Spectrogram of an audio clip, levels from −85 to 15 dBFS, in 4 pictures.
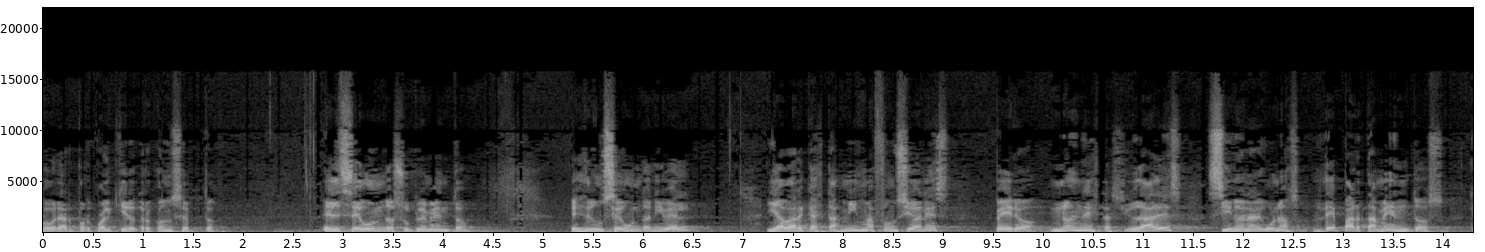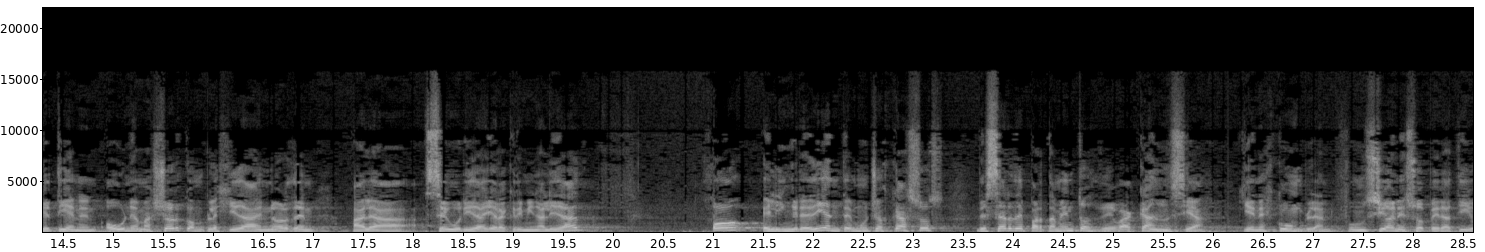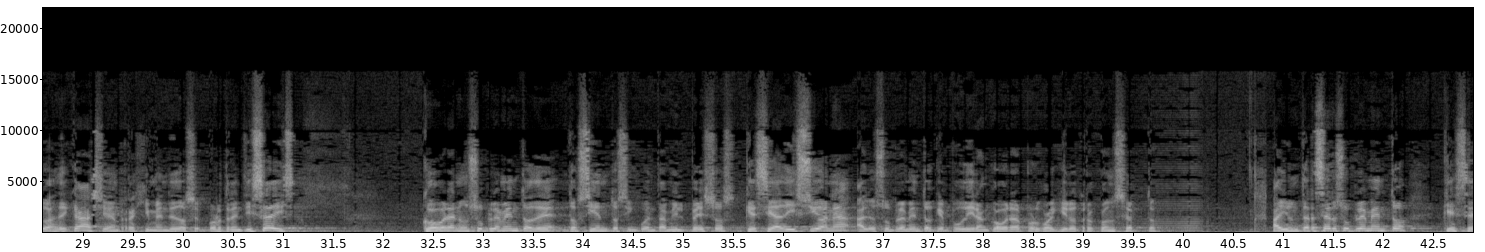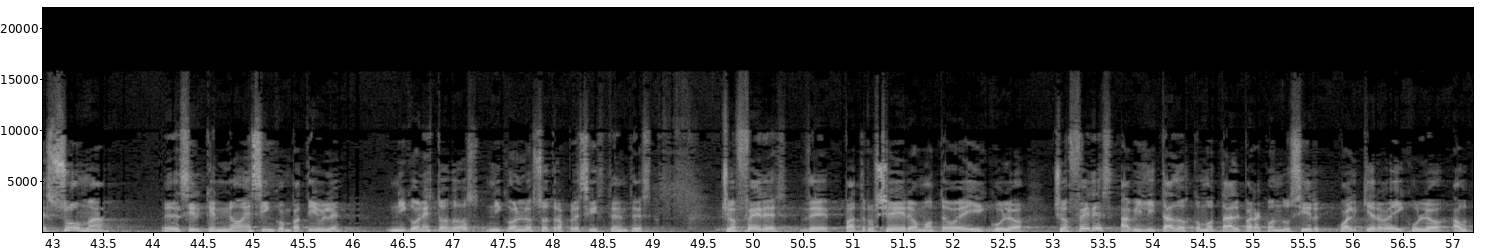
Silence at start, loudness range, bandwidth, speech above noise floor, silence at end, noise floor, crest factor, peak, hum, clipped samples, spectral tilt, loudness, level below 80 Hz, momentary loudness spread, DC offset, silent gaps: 0 s; 2 LU; 16 kHz; 26 dB; 0 s; -41 dBFS; 14 dB; -2 dBFS; none; under 0.1%; -5 dB/octave; -16 LUFS; -44 dBFS; 8 LU; under 0.1%; none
